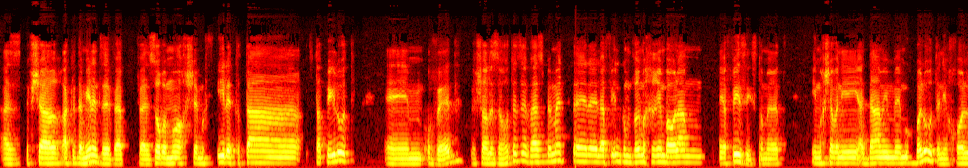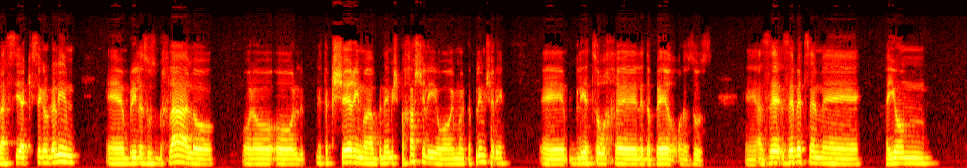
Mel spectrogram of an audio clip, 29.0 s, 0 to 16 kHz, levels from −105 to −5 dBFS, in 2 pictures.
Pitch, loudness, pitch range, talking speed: 115 Hz, -24 LUFS, 105-130 Hz, 135 wpm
